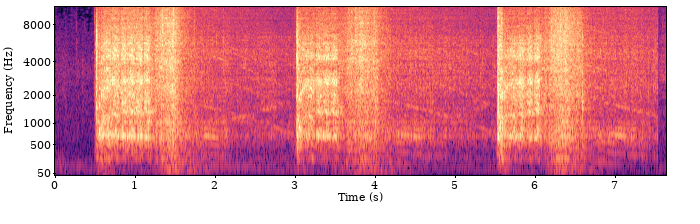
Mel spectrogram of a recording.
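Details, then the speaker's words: Toyota Land Cruiser that died while driving (mechanic claimed no compression), being revived roadside: starter cranks in three ~2-second bursts but engine never catches, because the throttle body was left unplugged after reconnecting the air intake and mass air flow sensor. "I'm a dumb dumb and I did not plug the throttle body in. That might help."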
